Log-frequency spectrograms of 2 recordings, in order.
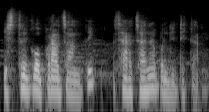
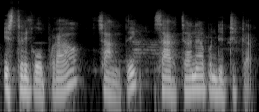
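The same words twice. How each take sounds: First: There is a pause after the word cantik. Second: There is a pause after the word kopral. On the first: The corporal is beautiful and the wife holds an education degree. "Yang kedua" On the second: The wife is beautiful and holds an education degree.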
